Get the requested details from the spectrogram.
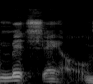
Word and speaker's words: Mitchelle: And everyone pronounces it Michelle, but it's actually Mitchelle. – So, Mitchelle? – Mitchelle, so it's M-I-T-C-H-E-L-L-E. So, I apologize. – M-I-T-C-H, isn't that how you spell Michelle? – No, Michelle, no T in Michelle.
